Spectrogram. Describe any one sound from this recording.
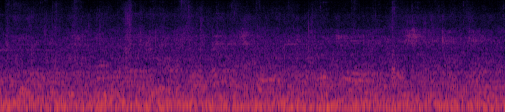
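Rain patters steadily on umbrellas and wet pavement outdoors.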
